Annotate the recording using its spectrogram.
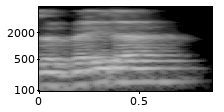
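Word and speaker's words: Zvezda: It's pronounced Zaveda service module.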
